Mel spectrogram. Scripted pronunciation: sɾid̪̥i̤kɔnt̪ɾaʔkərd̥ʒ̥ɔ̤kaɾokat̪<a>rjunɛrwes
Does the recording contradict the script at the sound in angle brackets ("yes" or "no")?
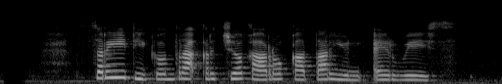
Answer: no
